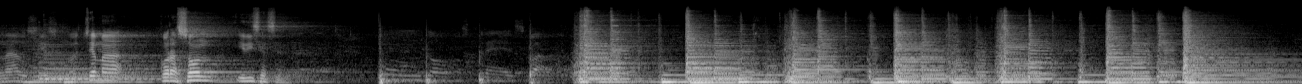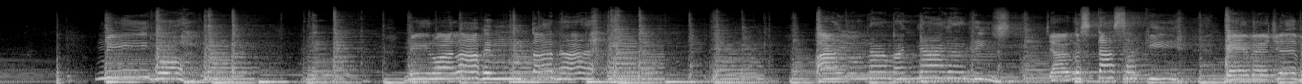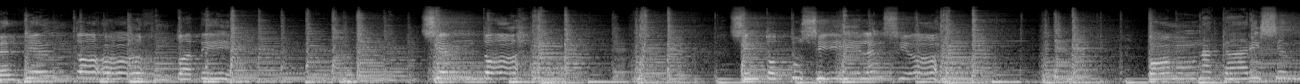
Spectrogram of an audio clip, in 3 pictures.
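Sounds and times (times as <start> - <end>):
strummed acoustic guitar: 5.6 - 39.0.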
